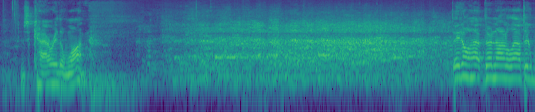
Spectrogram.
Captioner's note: audience laughs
